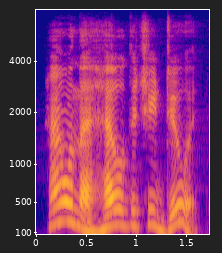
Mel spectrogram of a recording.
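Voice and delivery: usual speaking voice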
